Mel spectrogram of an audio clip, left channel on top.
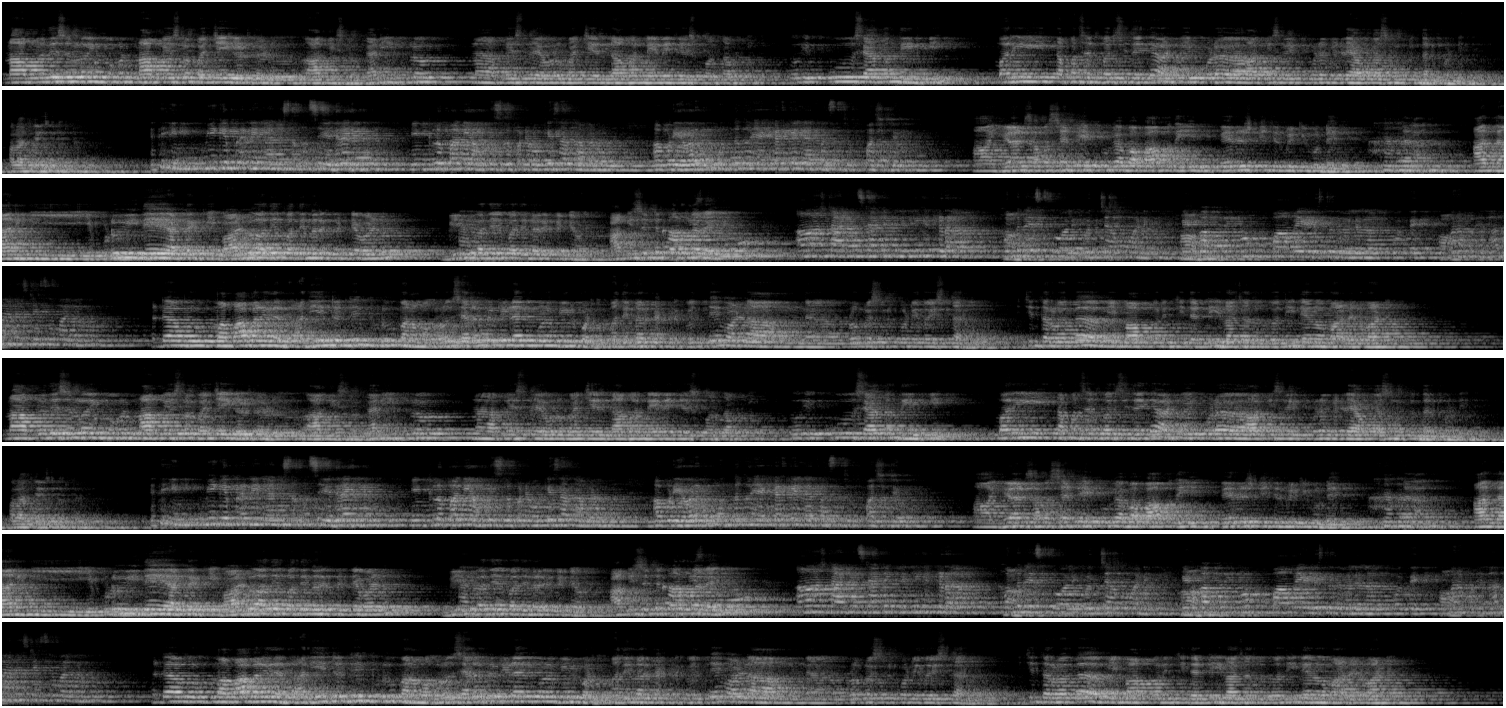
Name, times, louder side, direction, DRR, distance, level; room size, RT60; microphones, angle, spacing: voice 1, 0.0-4.3 4.7-7.4 7.9-9.4 9.9-14.6 15.1-15.7 24.7-28.4 29.0-29.2 29.7-34.0 34.4-37.2 40.0-40.2 41.8-42.0 44.4-44.6 46.5-54.8 55.3-58.9, left 1 dB, 45° left, -1 dB, 7.8 m, -24 dB
voice 2, 16.5-18.7 19.1-24.2 28.7-29.2 34.6-34.8 36.6-37.6 38.0-46.0, equal, 5° left, -4 dB, 5.7 m, -28 dB
27.0 x 23.5 x 6.9 m, 2.2 s
head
